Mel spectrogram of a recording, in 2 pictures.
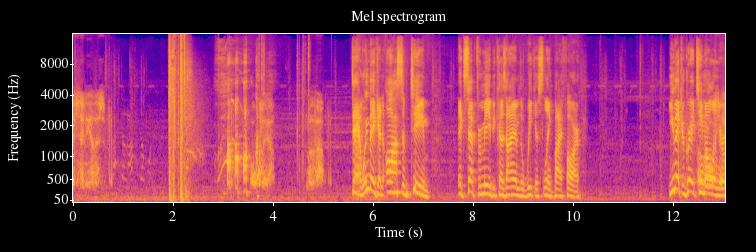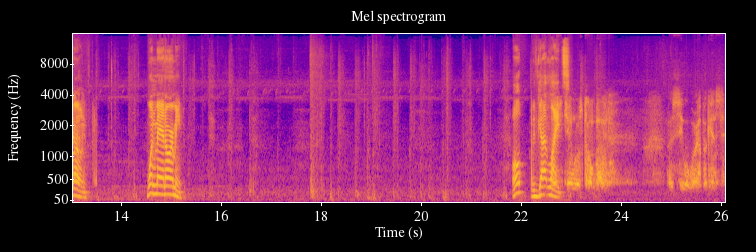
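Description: A young man talks with animation close to a microphone, with bursts of excited exclaiming.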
